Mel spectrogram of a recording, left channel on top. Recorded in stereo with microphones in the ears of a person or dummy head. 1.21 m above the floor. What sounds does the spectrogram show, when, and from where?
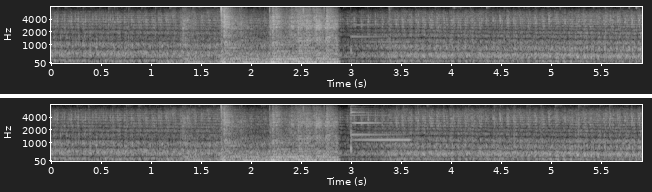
0.0 s a helicopter: centre (ahead or behind); by 5.9 s 5° left (ahead or behind)
1.1 s a rattle: 20° left (ahead or behind)
3.0 s a chime: 65° right (ahead or behind)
